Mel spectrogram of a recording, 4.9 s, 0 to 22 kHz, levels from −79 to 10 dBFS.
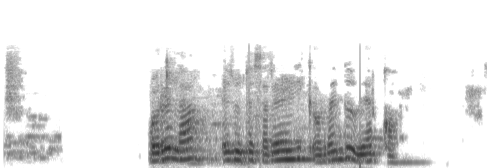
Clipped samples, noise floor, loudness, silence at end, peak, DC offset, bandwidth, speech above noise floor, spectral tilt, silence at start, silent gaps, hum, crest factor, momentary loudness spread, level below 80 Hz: under 0.1%; -37 dBFS; -15 LUFS; 0.15 s; 0 dBFS; under 0.1%; 7.2 kHz; 22 dB; -7.5 dB/octave; 0.05 s; 0.64-1.37 s, 1.43-1.47 s, 4.38-4.45 s, 4.53-4.61 s; none; 16 dB; 12 LU; -58 dBFS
